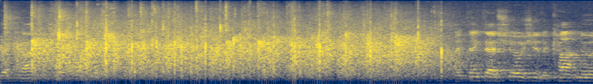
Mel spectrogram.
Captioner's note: audience applause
